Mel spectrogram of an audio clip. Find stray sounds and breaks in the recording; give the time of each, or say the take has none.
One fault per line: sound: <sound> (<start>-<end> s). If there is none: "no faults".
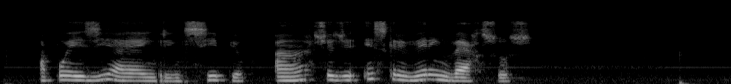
no faults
